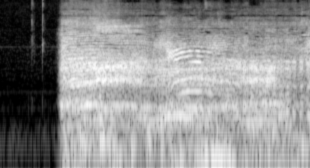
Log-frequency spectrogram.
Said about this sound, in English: Yes, that is a flock of sheep. They're grazing on fields of grass.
